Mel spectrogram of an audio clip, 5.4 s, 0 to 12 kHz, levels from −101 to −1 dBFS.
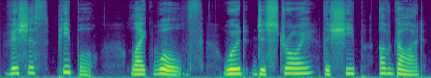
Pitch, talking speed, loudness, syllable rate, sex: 200 Hz, 110 wpm, -19 LUFS, 3.4 syllables/s, female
